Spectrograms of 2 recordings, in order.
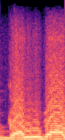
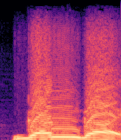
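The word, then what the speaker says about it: గంగ: गंगा, आप गमगा बोल के पढ़ सकते हैं, लेकिन गमगा प्रोनाउंसिएशन करने में मुश्किल होती है, उस वास्ते आपको गंगा एन की आवाज में प्रोनाउंस कर लिया तो इजी आसानी के साथ प्रोनाउंस कर ले सकते हैं। गंगा बोल के इस तरीके से प्रोनाउंस करें।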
